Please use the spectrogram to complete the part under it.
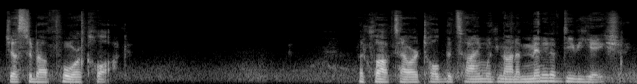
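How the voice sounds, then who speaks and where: Sober man narrator, played by a male actor: flat, medium pitch, restrained visual novel read over noisy ambience. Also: normal speed, natural voice. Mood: sober, descriptive. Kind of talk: first-person visual novel narration, fan dub.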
